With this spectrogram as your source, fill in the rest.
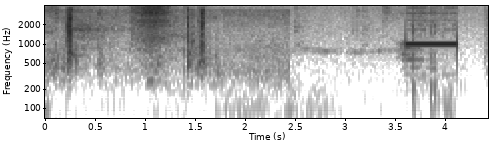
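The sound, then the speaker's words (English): A single steady electronic beep from an electrical contractor's answering machine sounds for about half a second near the end. It follows faint rustling, a sniff and clicks. “Please leave a detailed message after the sound of the tone.”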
